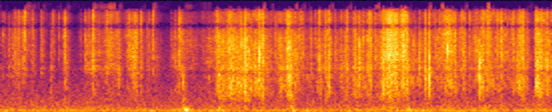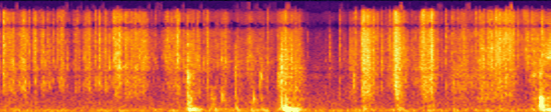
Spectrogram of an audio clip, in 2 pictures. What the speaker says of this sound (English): Put this bit of tissue over it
